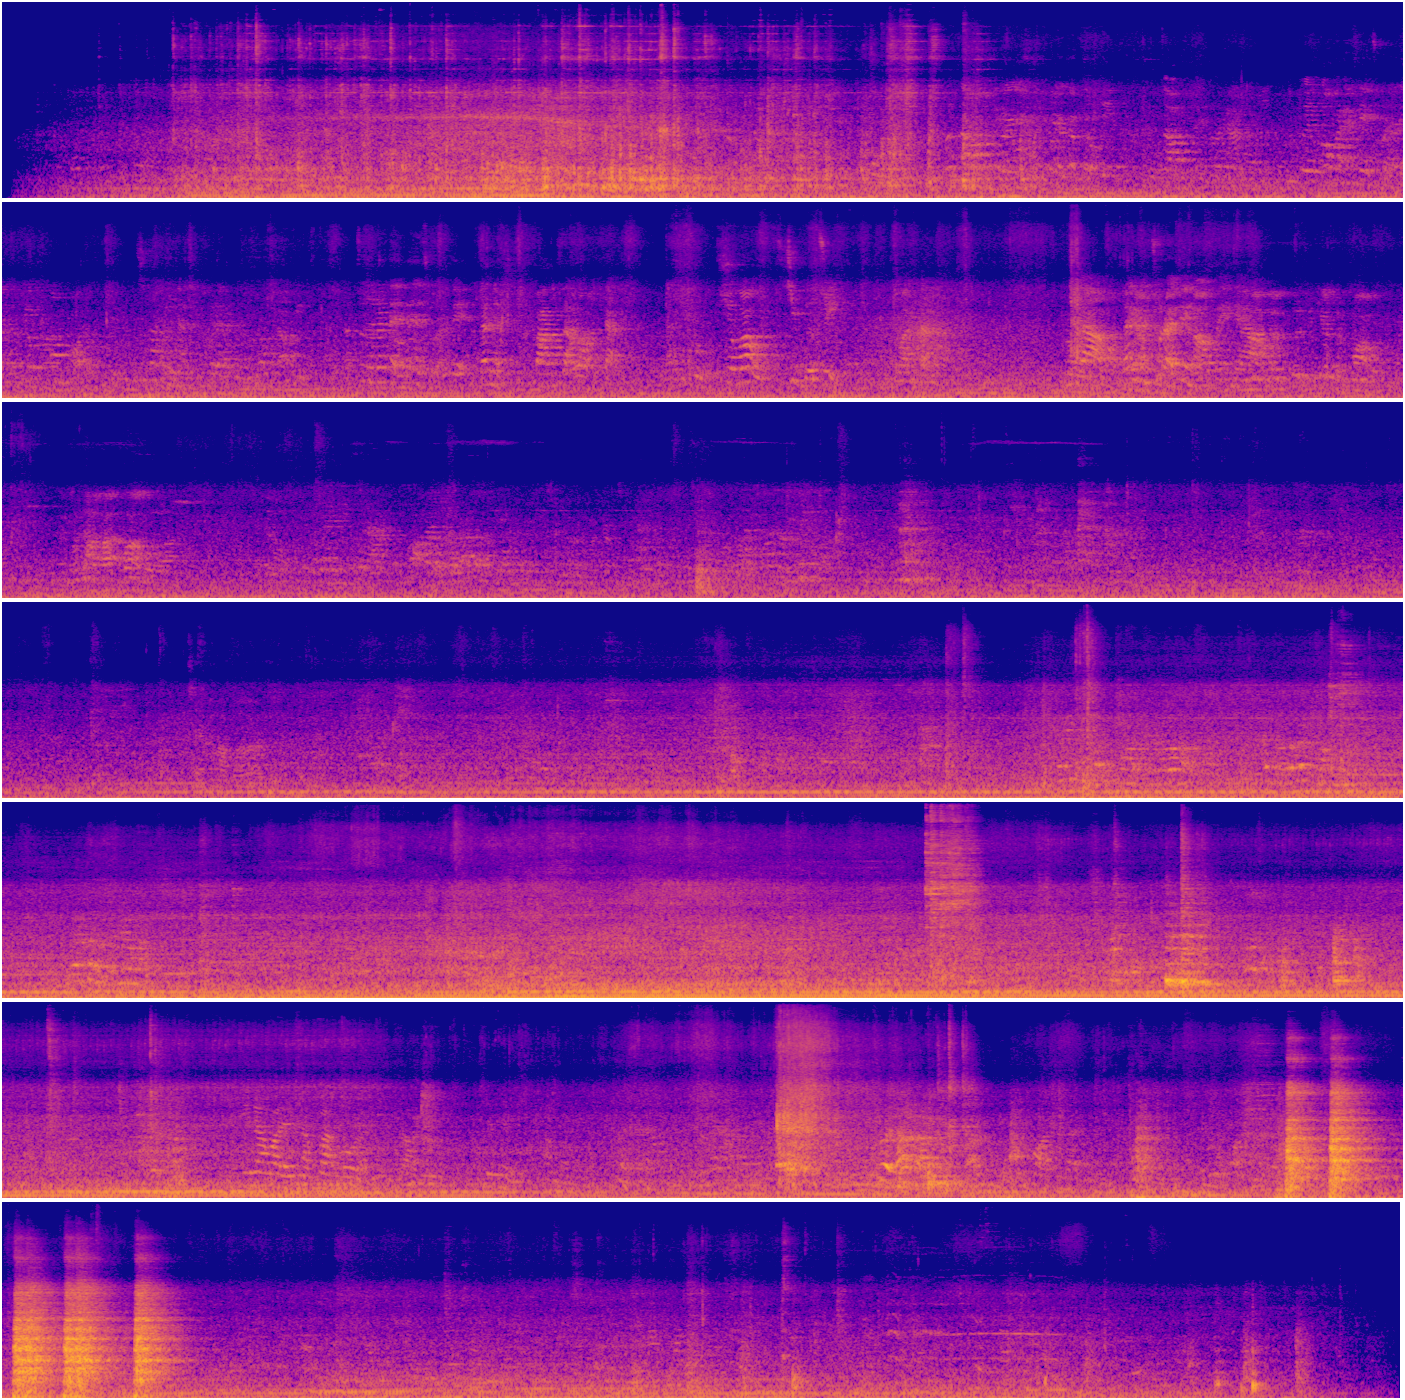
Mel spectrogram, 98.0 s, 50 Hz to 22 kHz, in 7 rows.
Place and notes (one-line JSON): {"title": "Gongkou St., Banqiao Dist. - Walking in a small alley", "date": "2012-06-17 07:33:00", "description": "Walking in a small alley\nBinaural recordings\nZoom H4n + Soundman OKM II", "latitude": "25.01", "longitude": "121.46", "altitude": "18", "timezone": "Asia/Taipei"}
